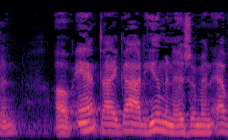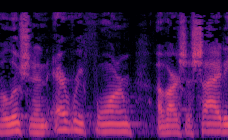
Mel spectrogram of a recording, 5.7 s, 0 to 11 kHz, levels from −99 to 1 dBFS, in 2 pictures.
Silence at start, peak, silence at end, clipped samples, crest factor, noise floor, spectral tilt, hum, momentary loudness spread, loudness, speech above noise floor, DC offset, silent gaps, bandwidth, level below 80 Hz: 0 s; -22 dBFS; 0 s; under 0.1%; 18 dB; -65 dBFS; -5 dB/octave; none; 7 LU; -40 LUFS; 25 dB; under 0.1%; none; 8.4 kHz; -84 dBFS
